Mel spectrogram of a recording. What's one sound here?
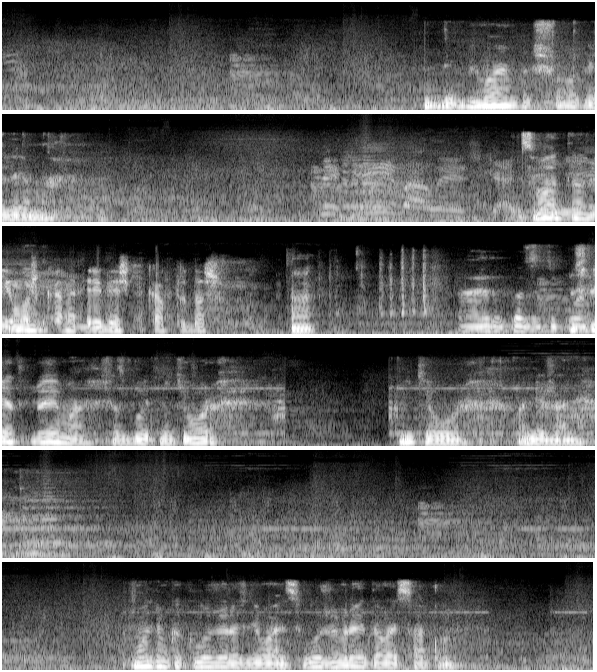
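Magic spells whoosh and crackle in a battle.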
